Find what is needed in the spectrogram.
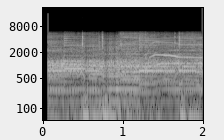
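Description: Live country-rock band playing loud through an arena sound system, heard from the crowd with a voice shouting over it. The music cuts in suddenly at the start. A long gliding note runs high over sustained chords.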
